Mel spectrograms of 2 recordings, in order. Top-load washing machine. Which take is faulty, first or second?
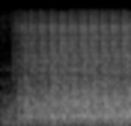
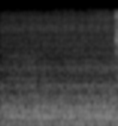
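first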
